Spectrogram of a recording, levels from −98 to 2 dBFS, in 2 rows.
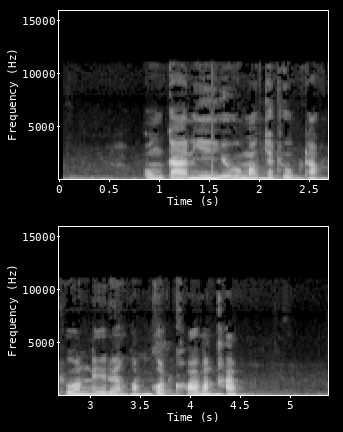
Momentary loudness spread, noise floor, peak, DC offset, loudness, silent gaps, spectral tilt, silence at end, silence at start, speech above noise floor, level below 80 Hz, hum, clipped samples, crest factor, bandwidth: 8 LU; -51 dBFS; -4 dBFS; under 0.1%; -20 LUFS; none; -7 dB/octave; 0.8 s; 0.1 s; 32 dB; -44 dBFS; none; under 0.1%; 18 dB; 10.5 kHz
